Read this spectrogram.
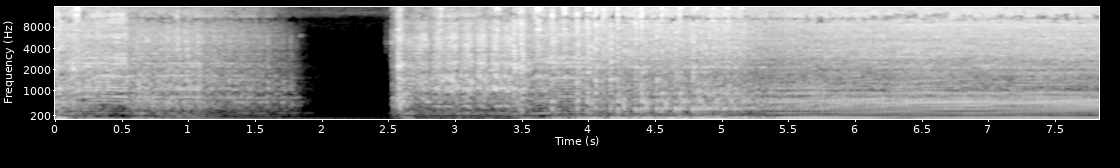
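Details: Barn-find Austin-Healey Sprite, start attempt: ignition on, starter fluid sprayed, starter cable pulled; short crank, pause, then catches and runs steady but slightly rough. Running unexpectedly shows the fuel pump works and fuel reaches the carbs.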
